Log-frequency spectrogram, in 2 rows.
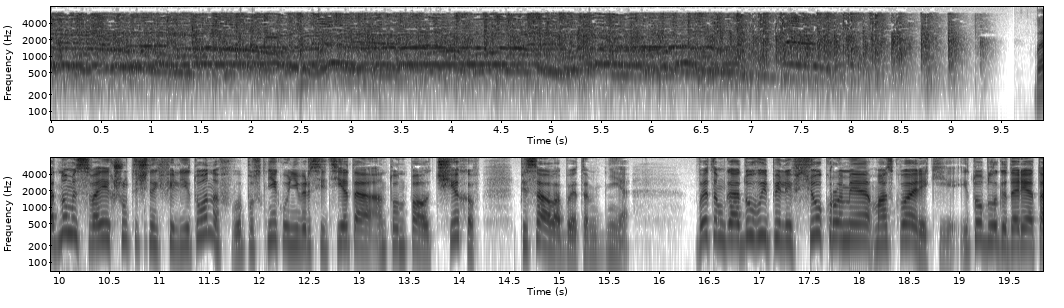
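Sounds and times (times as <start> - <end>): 
large crowd cheering and shouting hurray: 0.0 - 9.4
people clapping: 0.0 - 9.6
speech: 9.8 - 19.8.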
